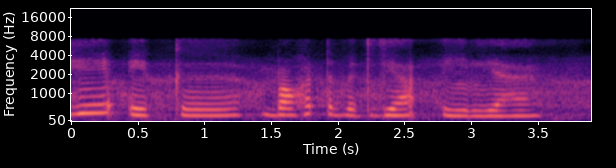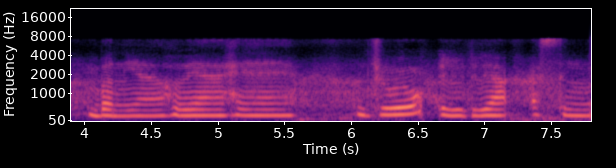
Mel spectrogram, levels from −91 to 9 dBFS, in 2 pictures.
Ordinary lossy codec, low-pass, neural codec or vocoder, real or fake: none; 7.2 kHz; codec, 16 kHz in and 24 kHz out, 0.9 kbps, LongCat-Audio-Codec, fine tuned four codebook decoder; fake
